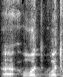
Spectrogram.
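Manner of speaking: ordinary delivery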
